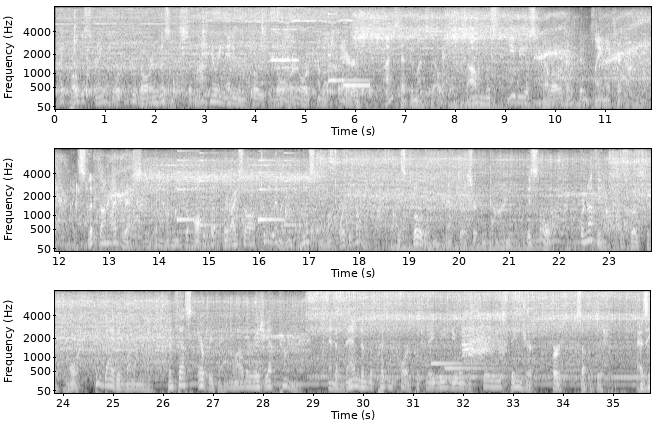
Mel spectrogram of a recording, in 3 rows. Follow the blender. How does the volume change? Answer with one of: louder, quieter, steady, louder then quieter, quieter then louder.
steady.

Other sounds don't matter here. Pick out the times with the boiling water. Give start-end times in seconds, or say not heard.
0.0-23.6.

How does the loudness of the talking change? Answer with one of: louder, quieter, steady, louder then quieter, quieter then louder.
steady.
